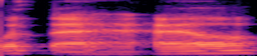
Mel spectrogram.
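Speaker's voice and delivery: genuinely confused, truly baffled outburst. Retelling the dance off scene: imitating Ronan's genuine confusion. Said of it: "genuine confusion".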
